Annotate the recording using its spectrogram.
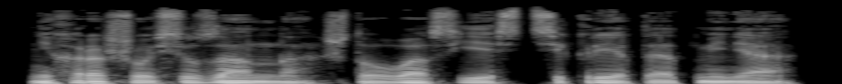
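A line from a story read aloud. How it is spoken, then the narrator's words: Sudden quiet. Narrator (Russian): Вдруг он тихо сказал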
